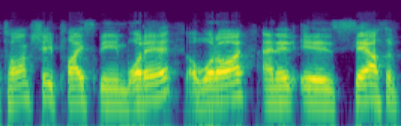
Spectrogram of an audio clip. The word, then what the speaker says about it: Wadeye: Is that how you say it, Wadeye? And tell me about that experience in Wadeye. Where is Wadeye and what was it like? It's so funny hearing people pronounce it. So it's pronounced Wadeye.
